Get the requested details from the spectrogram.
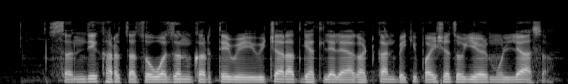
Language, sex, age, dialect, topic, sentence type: Marathi, male, 18-24, Southern Konkan, banking, statement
